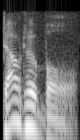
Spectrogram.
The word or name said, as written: doubtable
